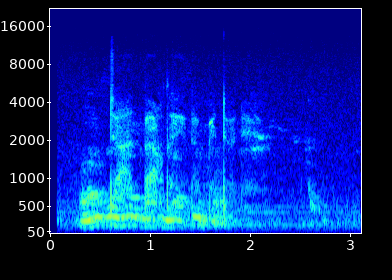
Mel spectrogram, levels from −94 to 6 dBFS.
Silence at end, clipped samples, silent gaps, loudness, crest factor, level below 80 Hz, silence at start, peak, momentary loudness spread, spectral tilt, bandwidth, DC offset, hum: 0 s; under 0.1%; none; -46 LUFS; 22 dB; -90 dBFS; 0.05 s; -26 dBFS; 17 LU; -5 dB/octave; 16 kHz; under 0.1%; none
